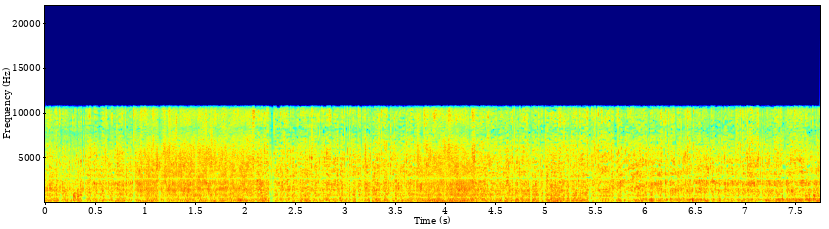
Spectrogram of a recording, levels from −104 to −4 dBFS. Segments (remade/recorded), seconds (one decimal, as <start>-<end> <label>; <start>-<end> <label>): 0.0-0.9 recorded; 0.9-2.1 remade; 2.1-3.7 recorded; 3.7-4.3 remade; 4.3-7.8 recorded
